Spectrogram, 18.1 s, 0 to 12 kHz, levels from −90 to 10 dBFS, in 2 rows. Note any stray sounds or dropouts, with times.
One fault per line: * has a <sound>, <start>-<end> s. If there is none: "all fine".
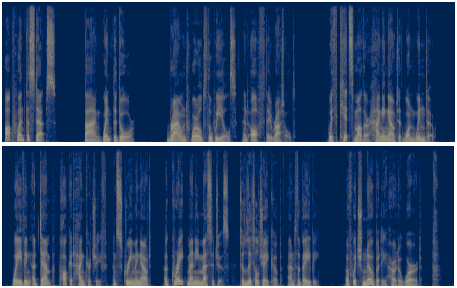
* has a breath, 17.7-17.9 s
